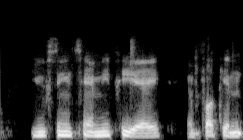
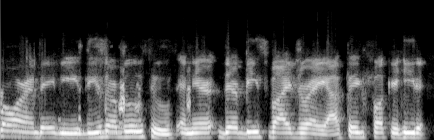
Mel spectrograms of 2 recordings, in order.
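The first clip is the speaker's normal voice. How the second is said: ordinary talk, nothing marked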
